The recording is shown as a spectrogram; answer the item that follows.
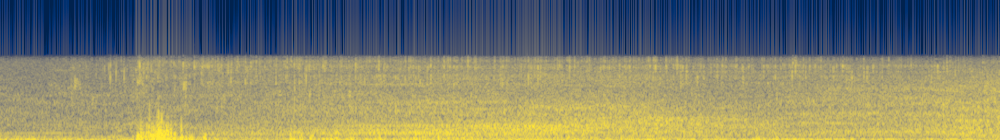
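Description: Low rumble of a motor vehicle's engine that swells in the middle and fades again, with a brief louder bump about a second and a half in.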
